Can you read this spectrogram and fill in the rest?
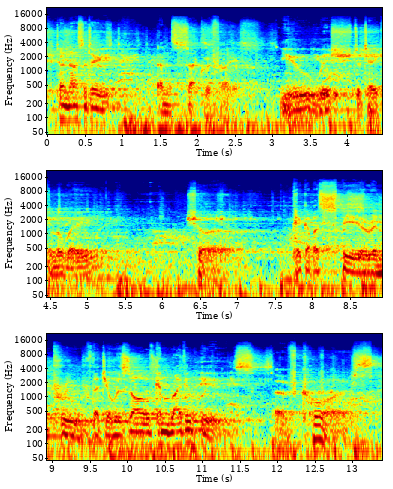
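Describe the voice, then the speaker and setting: Male imperious strife titan for fantasy game: grandiose, gravelly, swooping delivery. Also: low-pitched, full character voice. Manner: grandiose, solemn, archaic declamation. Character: imperious titan god of strife, proud, war-hungry warrior. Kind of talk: theatrical fantasy game dub. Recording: vast echoing reverb, music behind.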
